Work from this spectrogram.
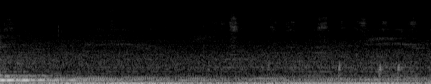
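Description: Chalk or marker scratches across a board during a physics lecture on optics, a faint, steady scraping with light taps over a low room hum.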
